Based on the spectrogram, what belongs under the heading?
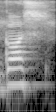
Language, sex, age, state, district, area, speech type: Assamese, female, 45-60, Assam, Nagaon, rural, read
